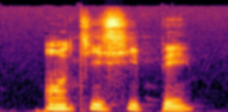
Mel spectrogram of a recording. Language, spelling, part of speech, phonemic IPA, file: French, anticiper, verb, /ɑ̃.ti.si.pe/, Fr-anticiper.ogg
- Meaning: to anticipate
